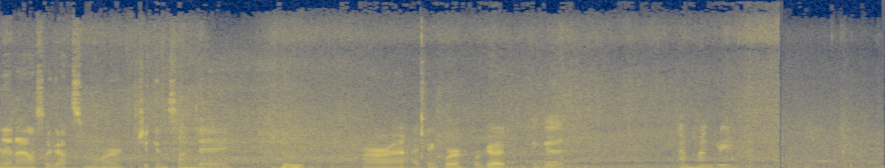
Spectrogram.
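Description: A woman talks calmly and laughs close by.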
